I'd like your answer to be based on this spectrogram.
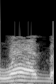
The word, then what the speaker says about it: Lead: You know, it's spelled lead, but it's called lead.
